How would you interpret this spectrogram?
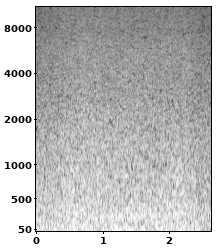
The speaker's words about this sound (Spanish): Una G produce el sueño de todo surfista, la ola perfecta.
